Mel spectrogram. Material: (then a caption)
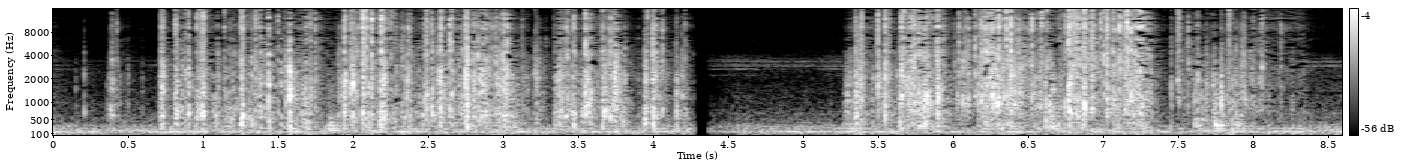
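Foil plastic. A full, sealed, small foil-plastic Crax Frits chip packet resting on a table is tapped and crinkled with a fingertip and nail, first on its white back side and then on the front. Dense, bright crackling and rustling taps run almost continuously, broken only by a brief near-silent pause midway.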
